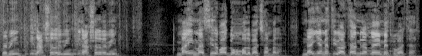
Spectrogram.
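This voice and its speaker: A man's voice: high voice, lively intonation, a bit bright, a little hiss or hum. A bossy, hot-tempered father. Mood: angry. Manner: irritable, lecturing, insistent. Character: pushy middle-aged father, quick-tempered. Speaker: actor playing a father. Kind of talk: film drama acting.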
